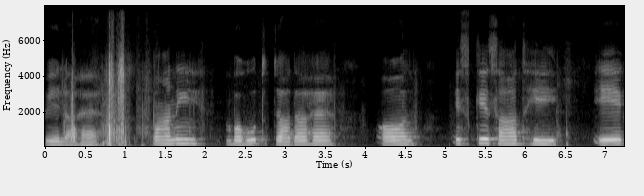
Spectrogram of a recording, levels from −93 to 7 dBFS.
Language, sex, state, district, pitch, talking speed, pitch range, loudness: Hindi, female, Punjab, Fazilka, 205 Hz, 90 wpm, 200-225 Hz, -26 LUFS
